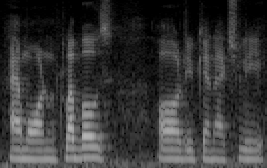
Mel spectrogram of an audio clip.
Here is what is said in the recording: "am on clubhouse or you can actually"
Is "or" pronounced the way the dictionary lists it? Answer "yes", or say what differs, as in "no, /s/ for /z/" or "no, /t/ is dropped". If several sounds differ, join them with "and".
yes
